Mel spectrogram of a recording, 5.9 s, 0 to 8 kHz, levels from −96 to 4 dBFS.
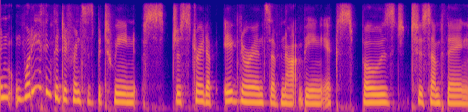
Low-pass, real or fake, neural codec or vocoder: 7.2 kHz; fake; codec, 16 kHz, 8 kbps, FunCodec, trained on Chinese and English, 25 frames a second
